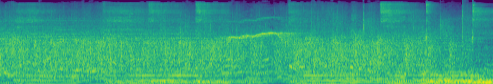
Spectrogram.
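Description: Audience applauding over the instrumental introduction of a copla song, steady low held notes under the clapping.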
